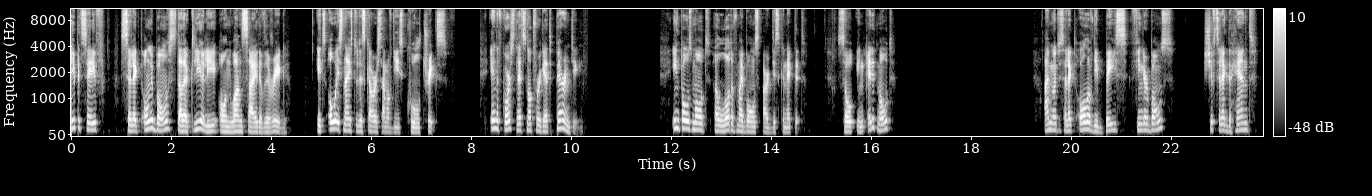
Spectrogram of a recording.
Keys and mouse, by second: 0.3 click, 10.6 Tab, 11.7 g, 12.2 g, 14.5 middle drag, 15.4 Tab, 18.7 click, 21.1 shift+click, 21.8 shift+click.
